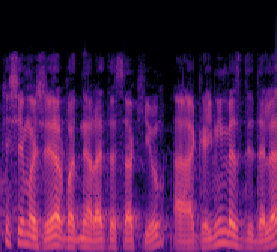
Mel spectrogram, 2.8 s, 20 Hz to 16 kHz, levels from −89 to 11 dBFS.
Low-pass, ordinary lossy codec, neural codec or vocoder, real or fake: 7.2 kHz; AAC, 64 kbps; codec, 16 kHz, 16 kbps, FunCodec, trained on LibriTTS, 50 frames a second; fake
